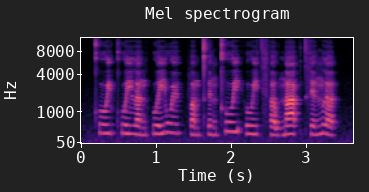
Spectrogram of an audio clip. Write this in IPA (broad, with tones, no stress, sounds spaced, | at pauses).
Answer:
kʰ uː˧ j kʷʰ e˧ j l ɐ˨˩ n kʷ e˨˥ j w yː˧ k̚ f ɐ˨˩ m t̪ʰ ɪ˨˩ ŋ kʰ uː˥ j h uː˨ j t͡sʰ ɐ˨˩ w n̪ aː˧ k̚ t͡s ɪ˨˥ ŋ l ɐ˨ t̚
